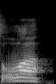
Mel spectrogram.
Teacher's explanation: Whereas if the hey does not have a dot in it, it's just la. You're only pronouncing the lamin with the vowel underneath the lamin, but you're not pronouncing the hey. And the dot basically gives emphasis to the hey, whereas the lack of that dot, if it's not a mapik hey, then it diminishes, it takes away from emphasis.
